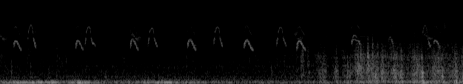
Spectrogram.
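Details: American kestrel nestlings, five at a Cornell nest box, calling as their mother feeds them on 18 May 2021: rapid paired high squeaky notes in steady series, with rustling and low background rumble.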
